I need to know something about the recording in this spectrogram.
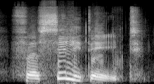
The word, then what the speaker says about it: facilitate: The stress is on C. Facilitate. It means to make something easy or easier.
